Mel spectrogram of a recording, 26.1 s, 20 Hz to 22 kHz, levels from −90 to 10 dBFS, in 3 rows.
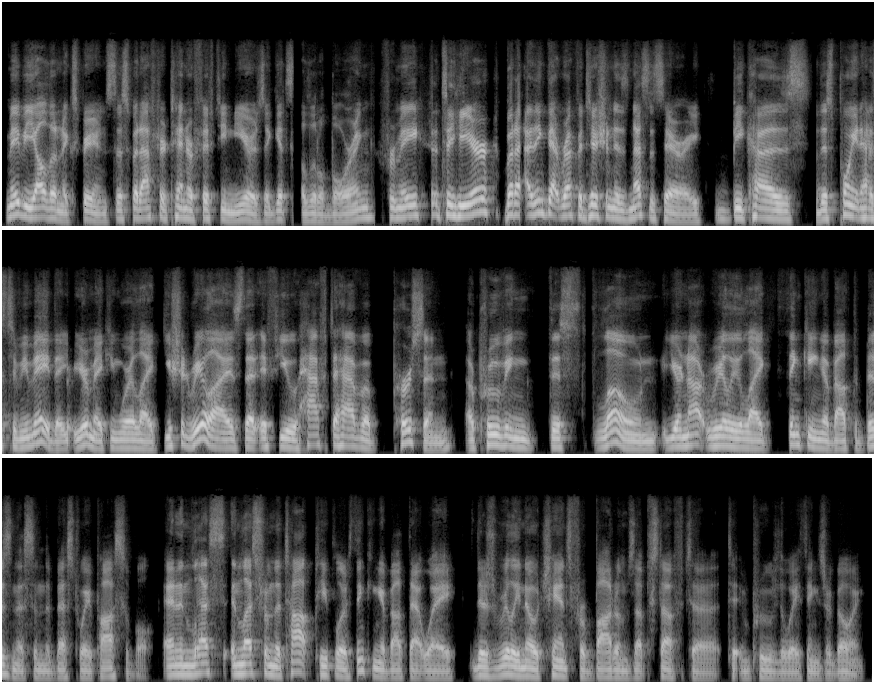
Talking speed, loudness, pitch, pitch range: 215 wpm, -18 LUFS, 110 Hz, 90-130 Hz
